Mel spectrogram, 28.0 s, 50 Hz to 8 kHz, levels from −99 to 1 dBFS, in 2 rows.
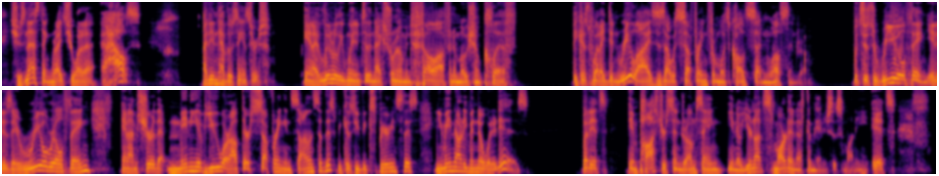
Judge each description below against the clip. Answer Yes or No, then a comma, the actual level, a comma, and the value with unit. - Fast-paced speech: Yes, fast, 210 wpm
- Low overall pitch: Yes, low, 120 Hz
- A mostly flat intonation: No, average, 3.8 semitones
